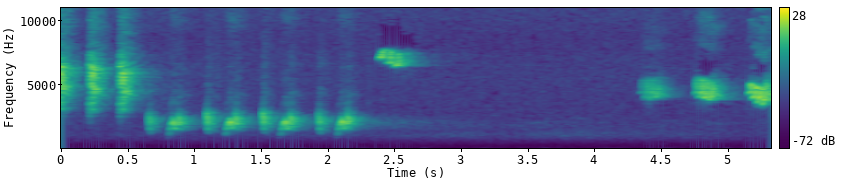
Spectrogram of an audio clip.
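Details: A fast volley of about ten loud, knocking notes repeated evenly in a thrush nightingale's song, then a soft high whistle, a quiet gap, and three flat, high whistled notes.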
